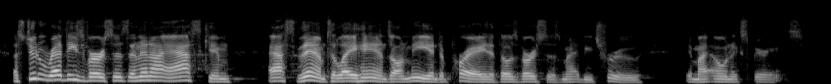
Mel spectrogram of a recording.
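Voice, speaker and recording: Against a quiet background, a man with a plain, everyday voice speaks at a moderate pace, with fairly high pitch and lively intonation. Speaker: pastor. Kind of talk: sermon. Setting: church.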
